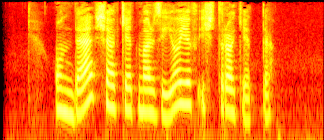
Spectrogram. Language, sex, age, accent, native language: Uzbek, female, 19-29, Buxoro, Uzbek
